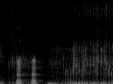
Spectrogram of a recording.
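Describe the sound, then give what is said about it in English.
A fart sounds as two short, buzzy bursts in quick succession, fairly faint, followed by a low rustling murmur. “how'd you fart again?”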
